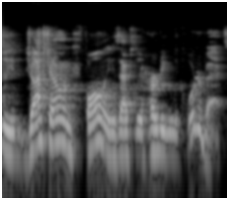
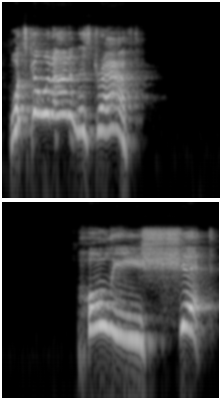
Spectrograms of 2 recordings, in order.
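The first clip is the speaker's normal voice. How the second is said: much higher, loud shout of outrage, the last words drawn out slowly; real disbelieving shout; 12 semitones higher, 5 dB louder, much slower than usual. Real, not acted. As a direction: yell at the screen in real shock. Outburst at a shock draft pick.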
